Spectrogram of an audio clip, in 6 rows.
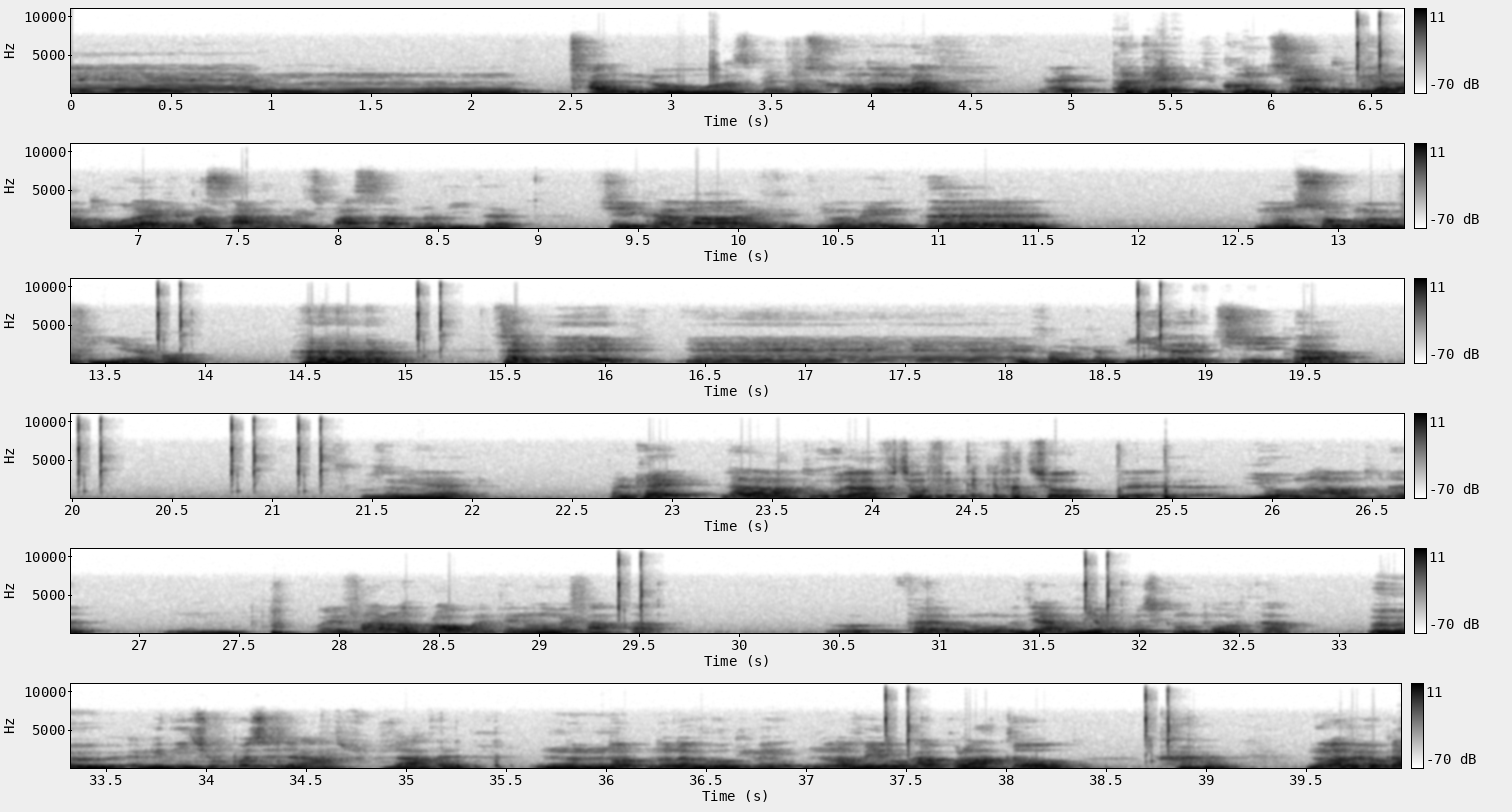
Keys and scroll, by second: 34.8 Escape.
